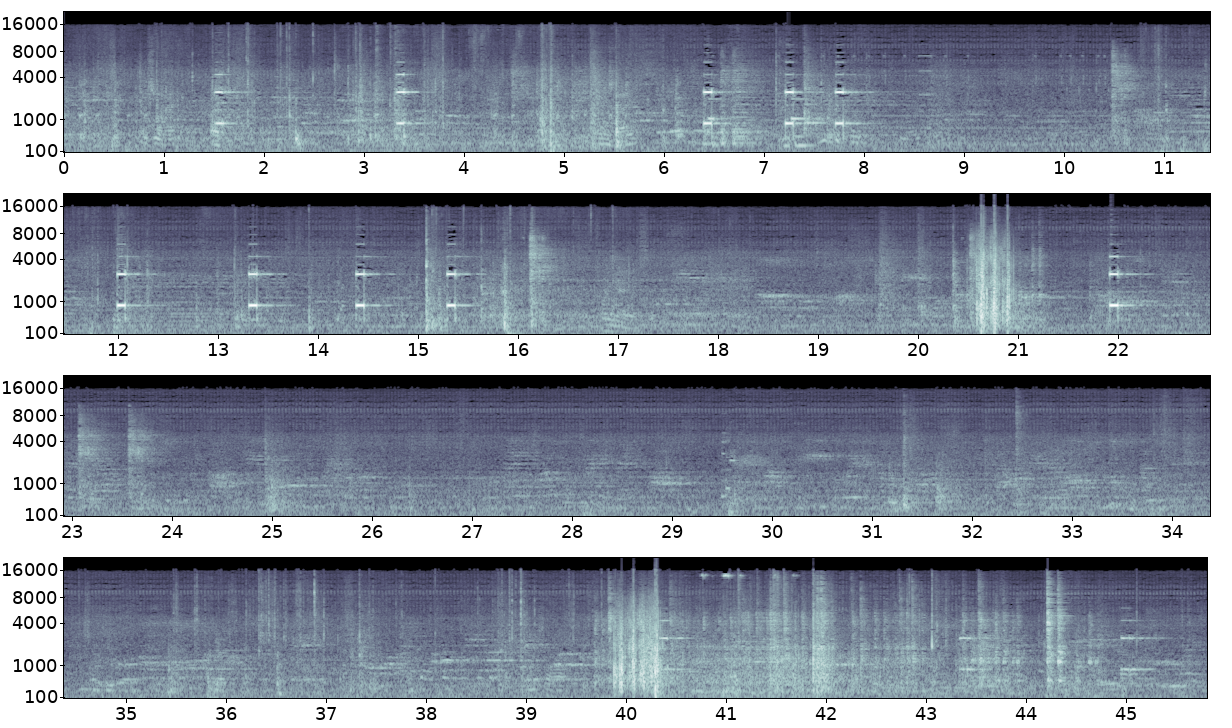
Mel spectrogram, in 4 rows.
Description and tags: Grocery store cash register
Sounds at a grocery store checkout complete with beeps and some music in the background. The cashier first greets the customer with a "Bonjour/Hi" a typical bilingual greeting in Quebec. The sounds near the end are the customer (me) pushing the cart away from the cash with the next client's beeps heard a little more faintly.
Recorded on a Samsung Galaxy S3
shop, grocery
